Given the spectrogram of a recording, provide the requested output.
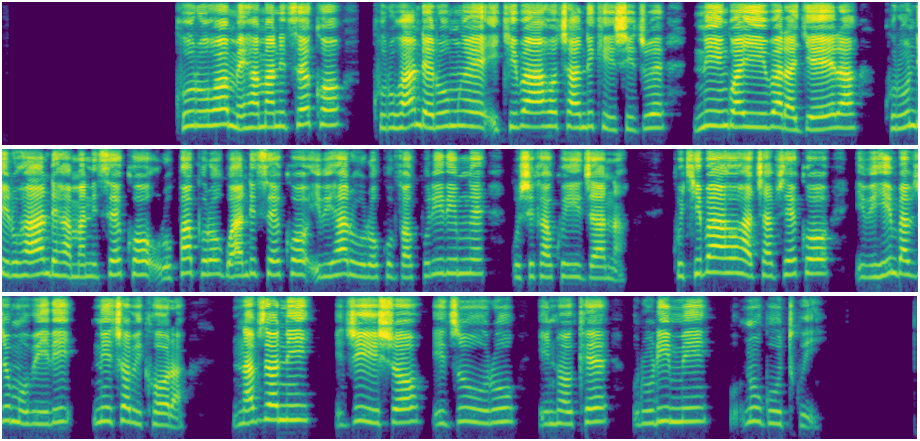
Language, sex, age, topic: Rundi, female, 36-49, education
